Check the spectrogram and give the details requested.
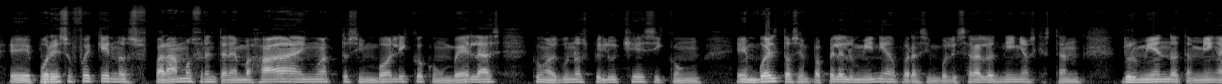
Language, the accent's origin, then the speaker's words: Spanish; Guatemala; de Usaques Pueblo, desde Guatemala.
